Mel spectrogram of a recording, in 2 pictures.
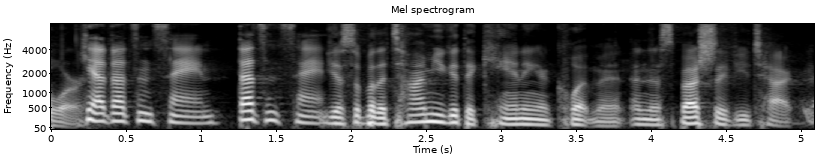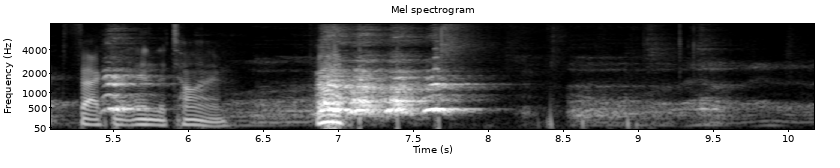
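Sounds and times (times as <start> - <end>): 
speech: 0.0 - 7.4
dog barking: 5.4 - 5.9, 6.8 - 8.1.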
